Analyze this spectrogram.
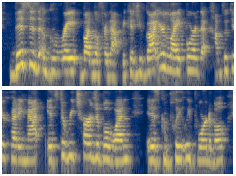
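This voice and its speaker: A woman's voice: mid-range voice, bright, forceful tone. A woman hosting a live craft sales stream, chatty and upbeat, giving away prizes and reading out winners. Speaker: livestream host for a craft company.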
